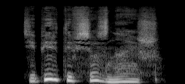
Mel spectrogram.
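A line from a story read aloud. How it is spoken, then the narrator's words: Young woman, sad. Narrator (Russian): грустно произнесла девушка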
